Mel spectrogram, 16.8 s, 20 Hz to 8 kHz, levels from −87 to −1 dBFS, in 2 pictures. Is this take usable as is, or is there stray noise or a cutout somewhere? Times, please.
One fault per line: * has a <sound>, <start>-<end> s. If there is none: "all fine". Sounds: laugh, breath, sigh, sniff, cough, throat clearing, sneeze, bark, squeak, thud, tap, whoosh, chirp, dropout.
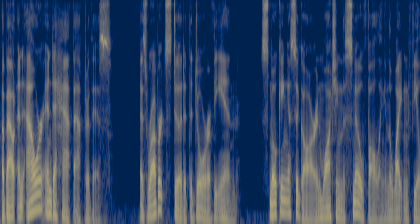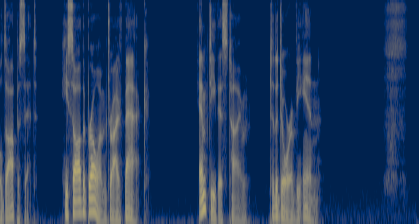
* has a sniff, 16.1-16.6 s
